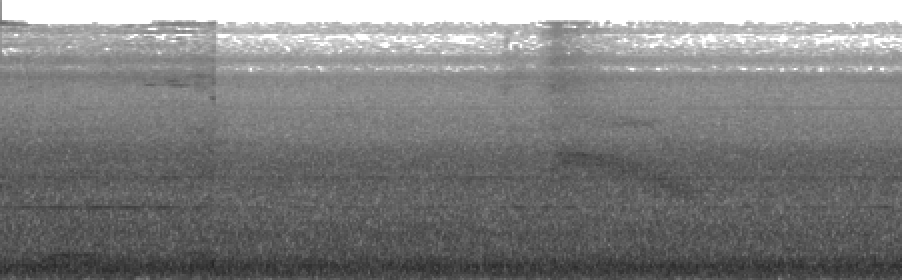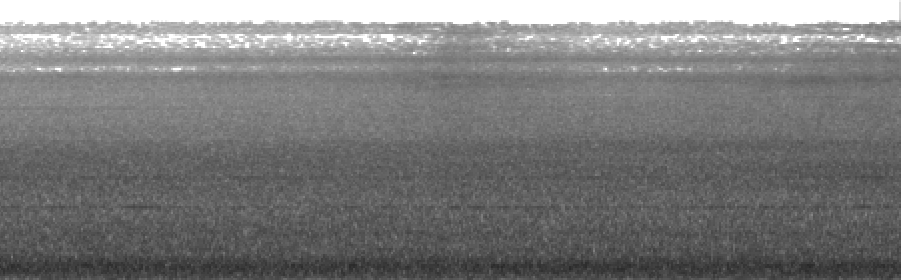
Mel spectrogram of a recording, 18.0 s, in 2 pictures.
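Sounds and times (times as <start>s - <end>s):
train rumbling slowly: 0.0s - 18.0s.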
